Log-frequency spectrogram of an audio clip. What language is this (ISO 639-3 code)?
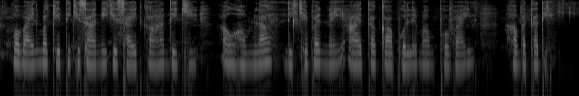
hne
